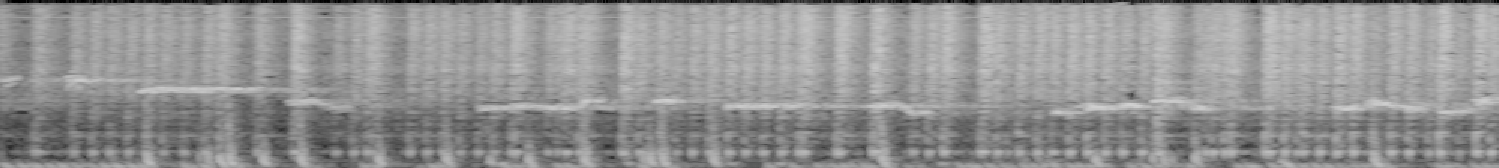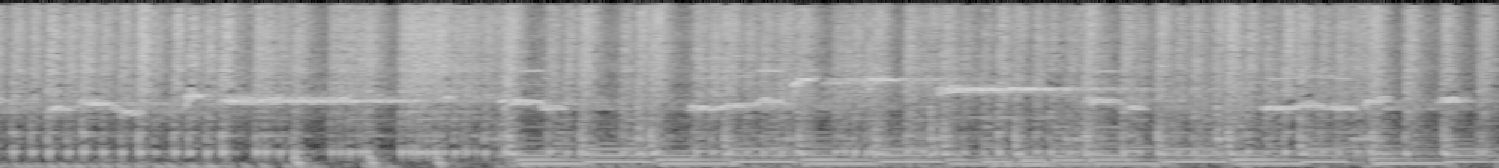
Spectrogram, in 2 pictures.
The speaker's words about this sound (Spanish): Esto que suena es una melodía que todos conocemos y sabemos silbar, los que sepan silbar. La película de la que es banda sonora, El puente sobre el río Kwai, trata de un puente que soldados prisioneros pues se vieron obligados a construir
